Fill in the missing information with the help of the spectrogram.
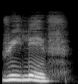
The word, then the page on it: relive: British English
